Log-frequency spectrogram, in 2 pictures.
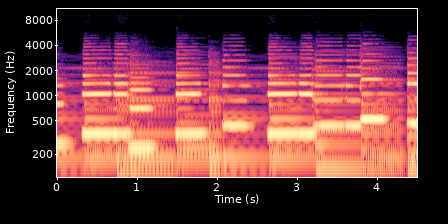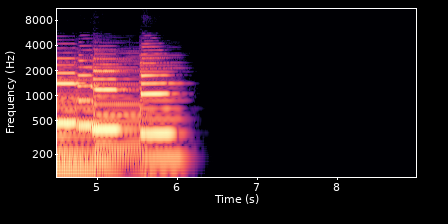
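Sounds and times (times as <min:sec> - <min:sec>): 
jazz clarinet etude: 0:00.0 - 0:06.2.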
